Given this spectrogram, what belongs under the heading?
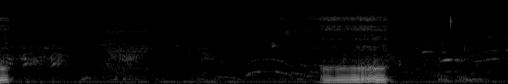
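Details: Sleeping dog snoring during an overnight stay: one loud, rough, buzzing snore on a breath amid quiet room noise.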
